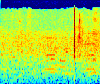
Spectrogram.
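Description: Single sharp crack of a wooden bat squarely hitting a pitched baseball, about one and a half seconds in, over a low murmur of stadium crowd noise.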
